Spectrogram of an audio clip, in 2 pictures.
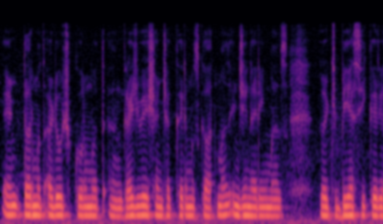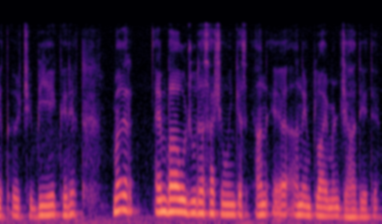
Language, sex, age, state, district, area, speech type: Kashmiri, male, 30-45, Jammu and Kashmir, Ganderbal, rural, spontaneous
